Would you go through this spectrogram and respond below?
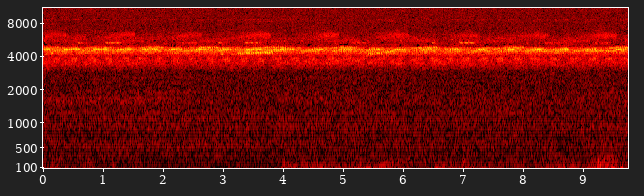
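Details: Night chorus of autumn insects in the forest at Tsukimi no Mori, Nannō-chō, Kaizu, Gifu, Japan, overlooking the Nobi Plain: continuous shrill high trilling with a rapid pulsing texture, over low rumbling noise that rises briefly now and then.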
